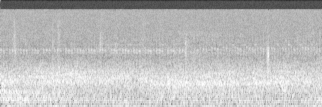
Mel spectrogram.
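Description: Steady low rumble of outdoor background noise, with a faint high steady tone and a few faint ticks.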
